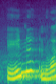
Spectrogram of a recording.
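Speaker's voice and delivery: noix ending on a wa sound; silent final X. Shown as a demonstration. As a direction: leave the X of noix unsounded. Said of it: "le X non prononcé". (noix avec le X muet)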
